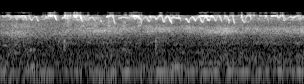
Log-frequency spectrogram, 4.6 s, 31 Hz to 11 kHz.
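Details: Common kestrel chicks aged 8 to 10 days during feeding, giving a dense, continuous stream of high, wavering, trilled squeals that rise and fall rapidly, over a steady low hum.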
